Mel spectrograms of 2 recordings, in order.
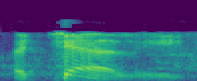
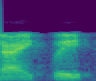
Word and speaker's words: Eichley: Of course, I want to pronounce it Acelli, you know, getting that Italian flavor in there. But we'll go with Christine Eichley is coming on.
